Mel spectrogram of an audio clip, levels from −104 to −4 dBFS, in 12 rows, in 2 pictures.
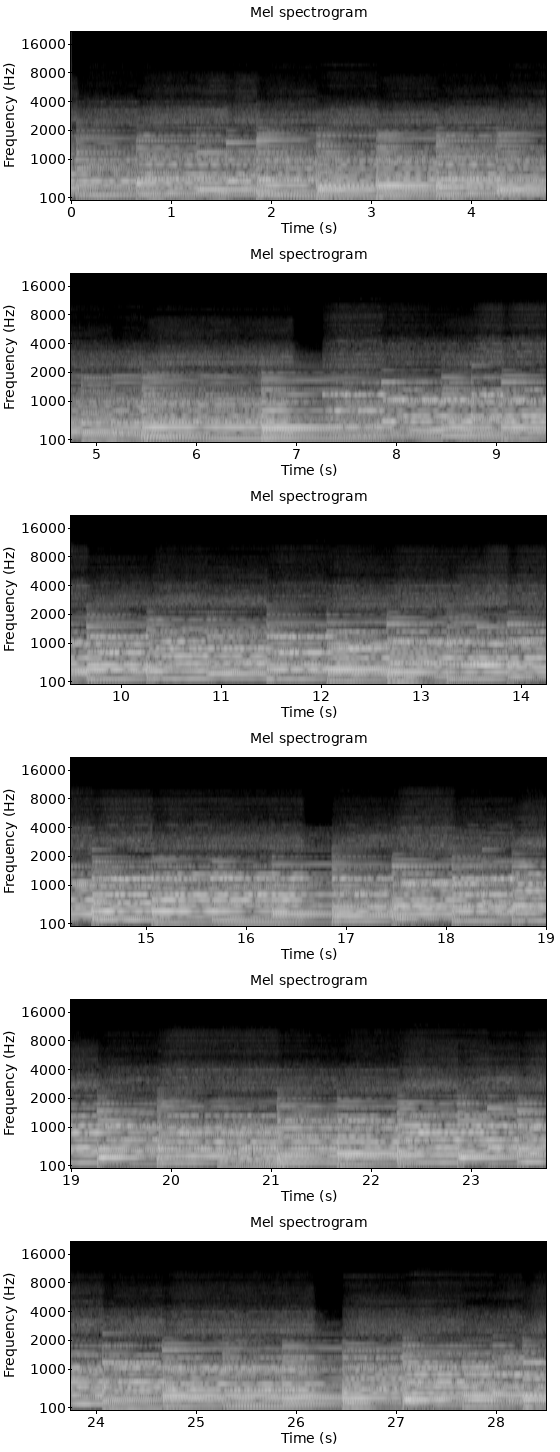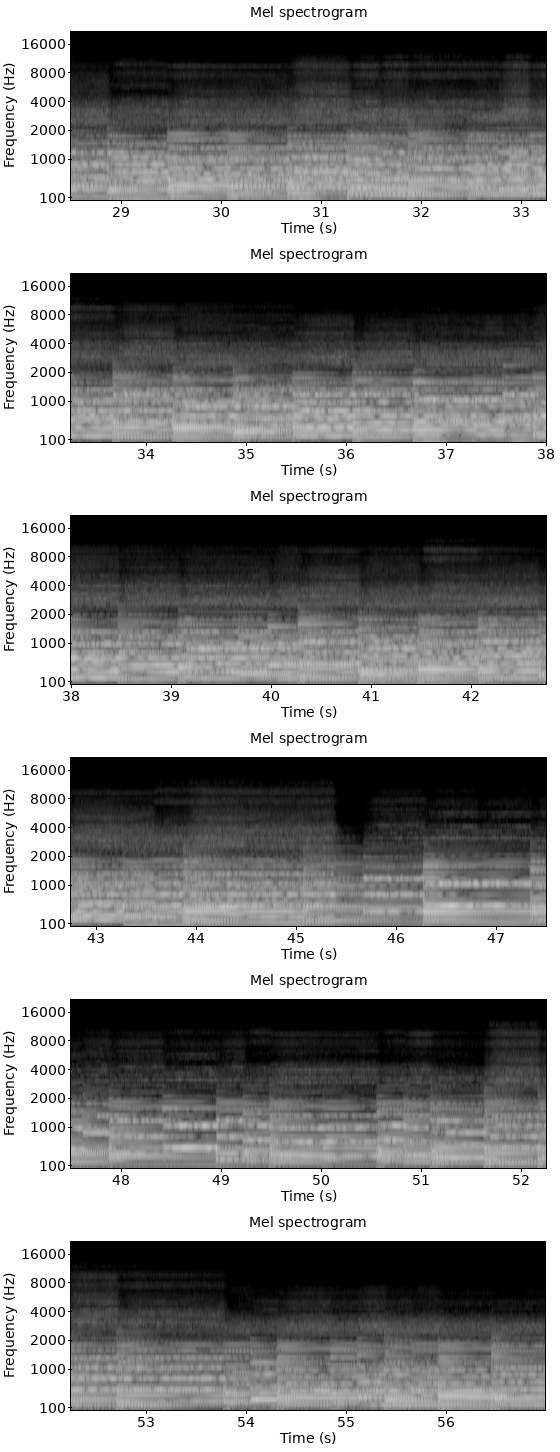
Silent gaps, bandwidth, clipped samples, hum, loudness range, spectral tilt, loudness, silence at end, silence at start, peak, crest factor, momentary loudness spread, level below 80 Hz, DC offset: none; 7.8 kHz; under 0.1%; none; 3 LU; -9 dB/octave; -33 LUFS; 0 s; 0 s; -18 dBFS; 14 dB; 5 LU; -66 dBFS; under 0.1%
